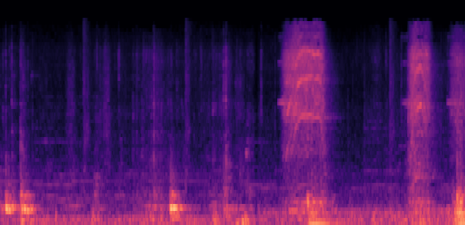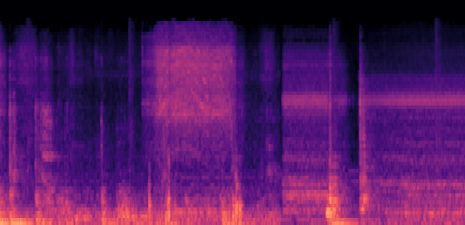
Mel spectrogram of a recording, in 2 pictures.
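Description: DeWalt cordless drill running in short bursts as it works through the steel angle iron on the edge of a plywood box, with knocks in between. A longer steady whine starts about two seconds before the end.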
